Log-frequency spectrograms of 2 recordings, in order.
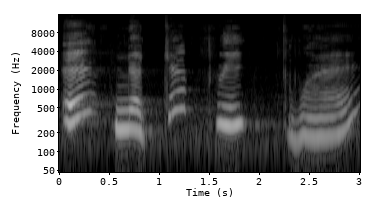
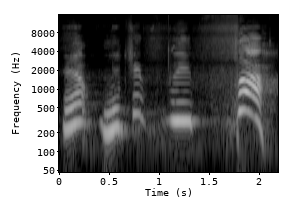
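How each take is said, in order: First: Wrong word point, pencil in mouth; pen in teeth. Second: Corrected to pas, pencil in mouth; pen in teeth. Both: Real, not acted. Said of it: "avec un crayon dans la bouche".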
